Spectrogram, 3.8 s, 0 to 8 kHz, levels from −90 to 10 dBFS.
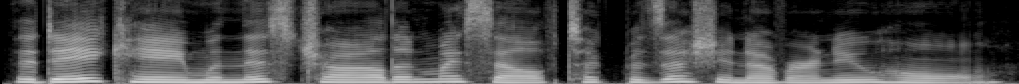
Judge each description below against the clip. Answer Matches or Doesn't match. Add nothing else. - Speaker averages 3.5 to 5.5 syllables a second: Matches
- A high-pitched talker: Matches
